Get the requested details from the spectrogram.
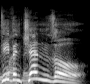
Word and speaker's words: DiVincenzo: They have the ball, and they get called for a moving screen, or what some people thought was a flop by Dante DiVincenzo, or however you pronounce it. – DiVincenzo.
